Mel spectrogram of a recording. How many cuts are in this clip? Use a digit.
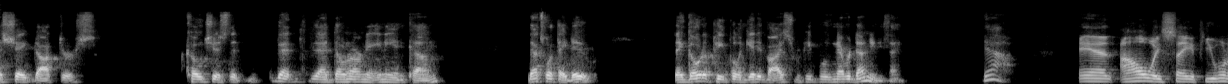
1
